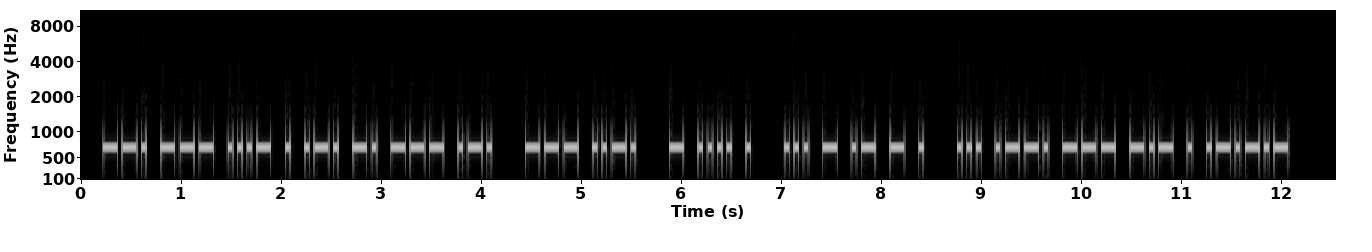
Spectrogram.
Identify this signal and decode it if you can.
Morse code, heard as a keyed tone, about 25 wpm, 700 Hz. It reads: GOVERNOR OF THE STATE SPOKE.
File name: practice / 25wpm / Sentences with 3-Word Phrases - 25wpm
